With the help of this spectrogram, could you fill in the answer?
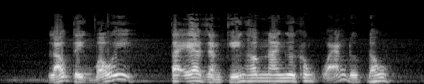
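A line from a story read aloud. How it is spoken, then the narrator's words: Young woman, cold. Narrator (Vietnamese): Hắc y thiếu nữ lạnh lùng nói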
